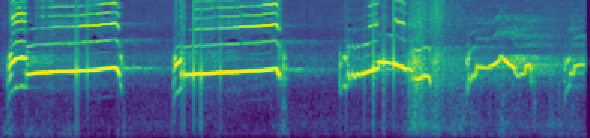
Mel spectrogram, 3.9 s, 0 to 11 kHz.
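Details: White-tailed eagle (Haliaeetus albicilla) at a nest in Durbe, Latvia, 13 August 2023, as a strange ringed eagle flies in: loud, high, drawn-out buzzy whistled calls, three long notes then a wavering squeal over four seconds.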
